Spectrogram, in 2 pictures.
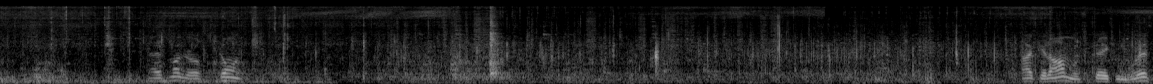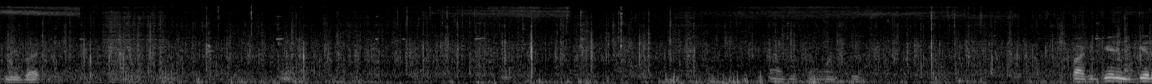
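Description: Hooves clop steadily on a gravel road.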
